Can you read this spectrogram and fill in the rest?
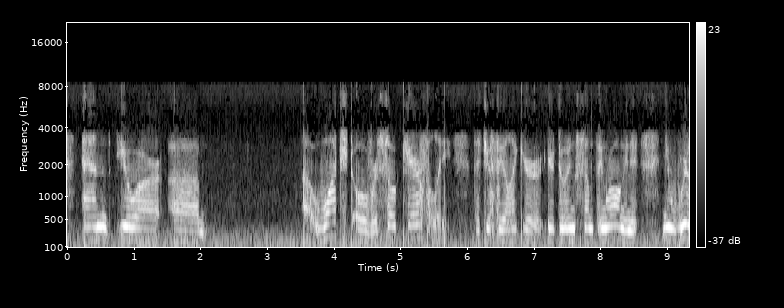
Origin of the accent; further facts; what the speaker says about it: United States; I'm an American.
